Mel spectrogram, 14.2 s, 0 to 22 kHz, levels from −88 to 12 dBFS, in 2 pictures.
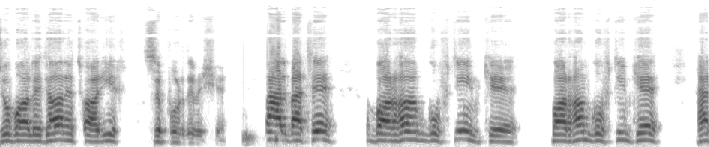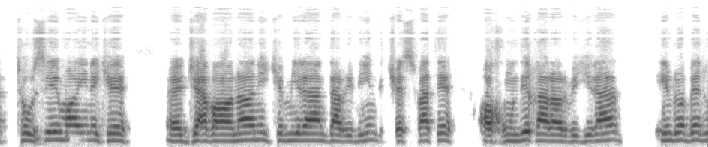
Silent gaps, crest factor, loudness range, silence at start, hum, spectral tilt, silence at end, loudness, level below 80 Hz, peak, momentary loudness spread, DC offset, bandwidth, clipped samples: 1.27-1.37 s, 2.29-2.42 s; 18 dB; 3 LU; 0 s; none; -5.5 dB/octave; 0 s; -22 LUFS; -76 dBFS; -6 dBFS; 13 LU; under 0.1%; 15.5 kHz; under 0.1%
